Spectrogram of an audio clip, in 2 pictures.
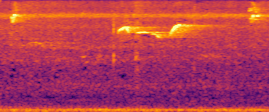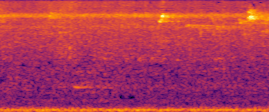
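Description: Wild birds chirping in short, high calls, a pair of stepped notes about a second in and single chirps scattered through, over a steady low rumble.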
